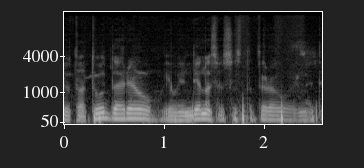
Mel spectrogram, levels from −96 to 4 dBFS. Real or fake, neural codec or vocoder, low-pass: fake; autoencoder, 48 kHz, 128 numbers a frame, DAC-VAE, trained on Japanese speech; 14.4 kHz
